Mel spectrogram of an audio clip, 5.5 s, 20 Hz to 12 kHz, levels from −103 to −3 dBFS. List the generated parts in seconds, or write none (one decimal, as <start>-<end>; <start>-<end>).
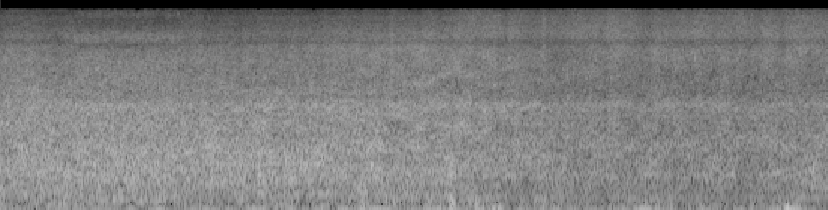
0.0-0.5; 1.2-5.5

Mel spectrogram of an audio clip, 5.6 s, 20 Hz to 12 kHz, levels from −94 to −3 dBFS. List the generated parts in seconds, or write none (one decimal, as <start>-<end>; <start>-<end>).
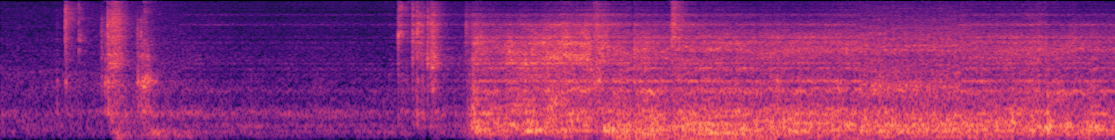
0.9-4.3; 4.8-5.6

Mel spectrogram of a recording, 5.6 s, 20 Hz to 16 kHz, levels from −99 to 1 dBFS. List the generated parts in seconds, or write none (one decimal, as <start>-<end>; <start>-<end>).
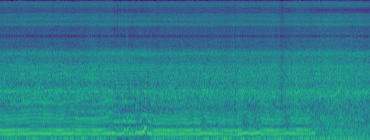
1.7-2.3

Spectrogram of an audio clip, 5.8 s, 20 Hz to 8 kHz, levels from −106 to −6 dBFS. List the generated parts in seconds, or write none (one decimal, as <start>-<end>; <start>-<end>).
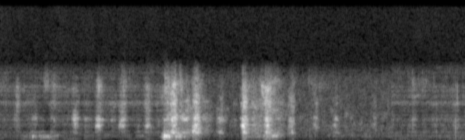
0.0-2.1; 4.9-5.8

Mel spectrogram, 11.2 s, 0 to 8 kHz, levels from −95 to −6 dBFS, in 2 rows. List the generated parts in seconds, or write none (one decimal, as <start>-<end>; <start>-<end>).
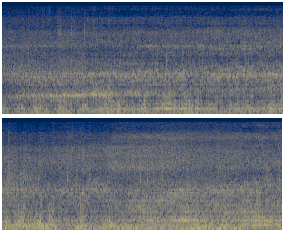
1.7-5.6; 10.4-11.2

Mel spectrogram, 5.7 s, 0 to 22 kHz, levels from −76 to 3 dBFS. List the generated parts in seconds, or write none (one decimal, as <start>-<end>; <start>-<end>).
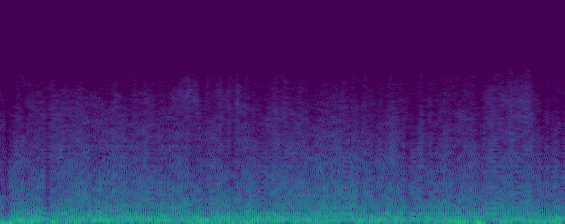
0.0-5.7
